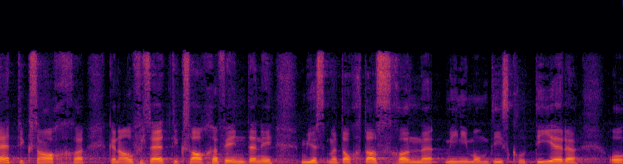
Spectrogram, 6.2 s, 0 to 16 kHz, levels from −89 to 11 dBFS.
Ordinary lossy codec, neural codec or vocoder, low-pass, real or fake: MP3, 64 kbps; none; 10.8 kHz; real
